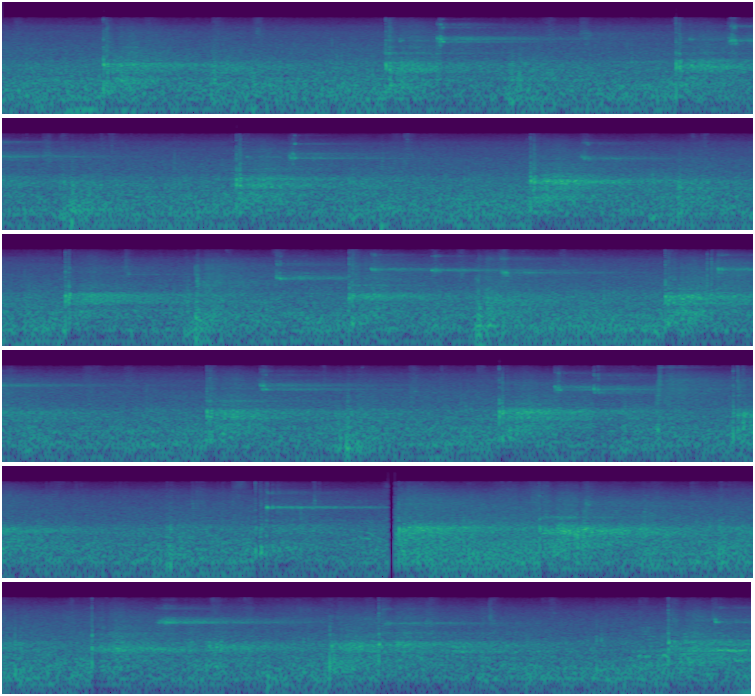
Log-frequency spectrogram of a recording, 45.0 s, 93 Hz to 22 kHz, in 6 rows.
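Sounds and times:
tennis racket hitting ball: 0.1s - 12.0s, 12.6s - 45.0s
shoe squeaks on court: 10.3s - 11.2s, 17.7s - 21.0s, 25.1s - 25.9s, 39.1s - 40.4s.

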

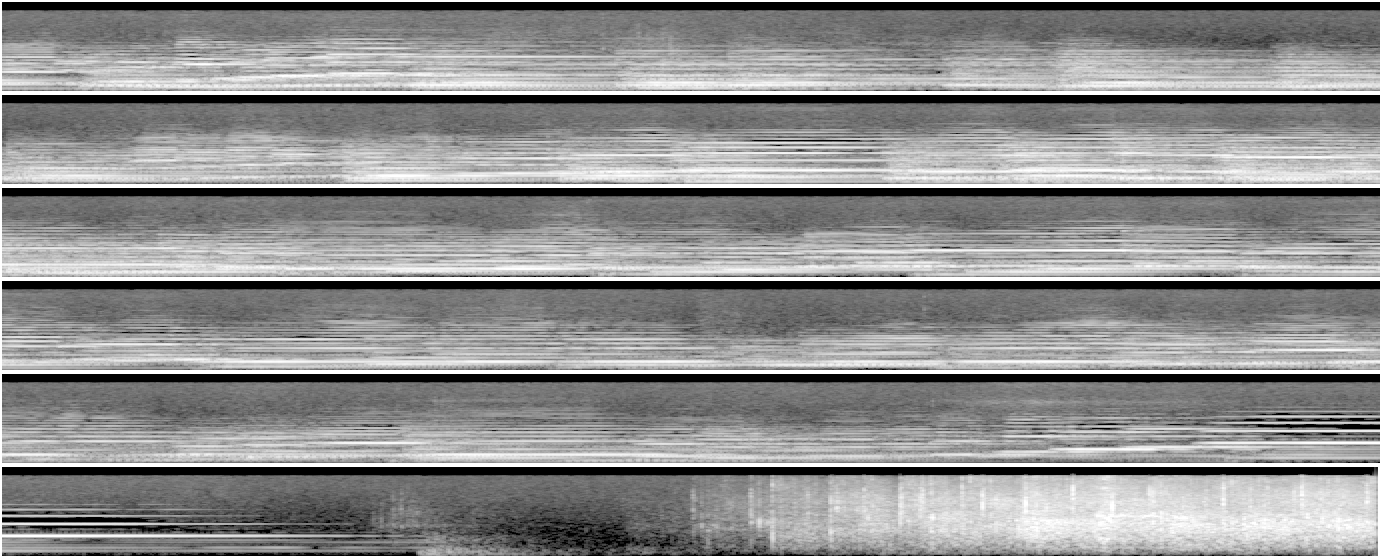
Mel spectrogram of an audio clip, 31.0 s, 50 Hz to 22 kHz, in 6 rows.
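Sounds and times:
clarinet and piano playing: 0.0s - 27.4s
applause: 28.4s - 31.0s.

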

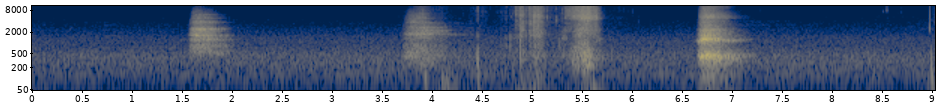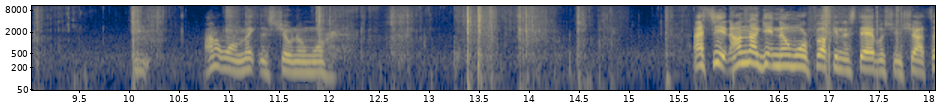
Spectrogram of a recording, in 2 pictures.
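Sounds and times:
man breathing hard: 1.6s - 2.1s, 3.7s - 4.4s, 6.6s - 7.2s.

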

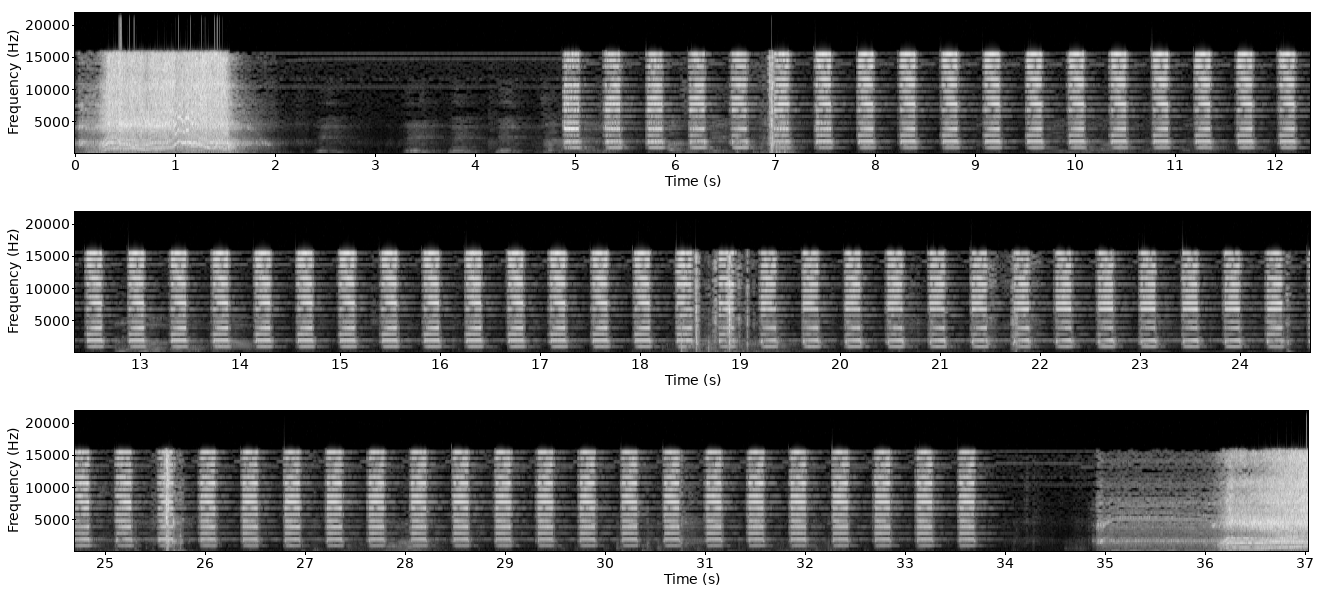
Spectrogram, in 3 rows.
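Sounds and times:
repeated high beep: 4.9s - 34.1s.

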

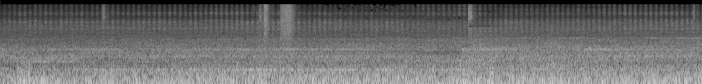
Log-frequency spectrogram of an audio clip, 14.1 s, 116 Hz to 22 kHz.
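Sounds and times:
locomotive engines rumbling: 0.0s - 14.0s
short hisses: 5.2s - 6.0s.

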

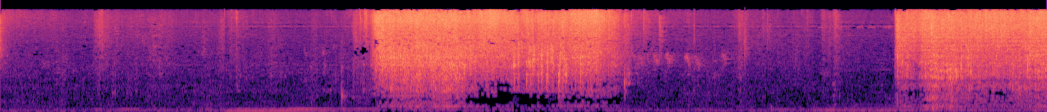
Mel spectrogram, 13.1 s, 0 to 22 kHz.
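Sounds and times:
water gushing: 4.5s - 8.0s, 11.2s - 13.0s.

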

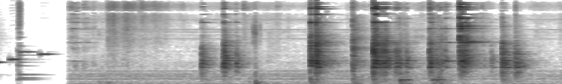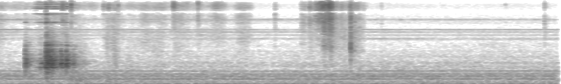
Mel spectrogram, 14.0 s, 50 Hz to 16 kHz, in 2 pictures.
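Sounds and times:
glass bottles clanking on countertop: 2.6s - 3.2s, 3.9s - 6.7s, 7.4s - 8.0s.

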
